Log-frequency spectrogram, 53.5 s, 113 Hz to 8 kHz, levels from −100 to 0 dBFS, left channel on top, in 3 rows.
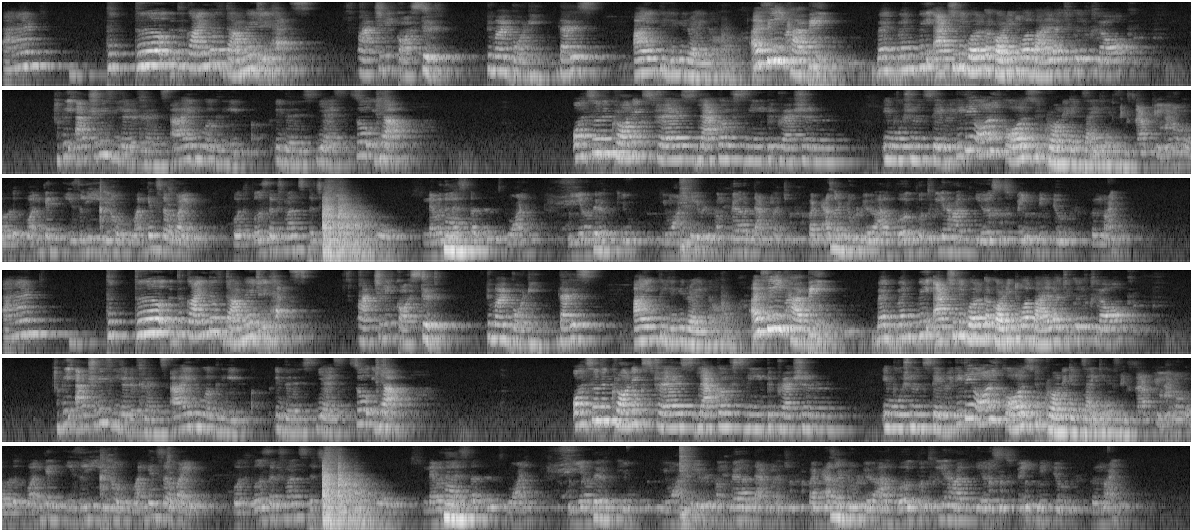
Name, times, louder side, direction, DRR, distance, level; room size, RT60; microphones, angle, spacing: voice 1, 0.0-0.5 1.0-1.1 1.6-1.7 2.0-4.5 5.3-6.5 7.3-8.0 8.4-8.8 9.5-12.5 13.1-16.8 18.7-21.4 21.9-22.8 23.1-23.8 26.4-30.3 31.0-34.7 35.3-35.4 40.5-41.2 42.3-42.6 44.0-44.7 45.8-46.0 47.5-47.6 47.8-48.3, right 1 dB, 65° right, -3 dB, 1.3 m, -26 dB
voice 2, 11.5-11.8 13.0-13.5 22.2-22.3 34.8-38.6 39.1-40.8 41.3-41.5 42.0-43.6 44.2-45.1 45.5-47.4 47.8-51.7 52.0-52.4, left 1 dB, 85° left, -2 dB, 2.3 m, -36 dB
9.4 x 5.1 x 4.7 m, 1.0 s
head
